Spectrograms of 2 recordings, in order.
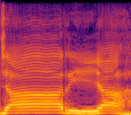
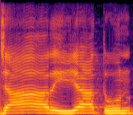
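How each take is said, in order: First: The word ends with an open 'a' sound. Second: The word ends with a 'tun' sound. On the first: The reader stops at this word. "ওয়াকফ করলে জারিয়া" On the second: The reading continues without stopping. "তা দুই পেস্তুন"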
